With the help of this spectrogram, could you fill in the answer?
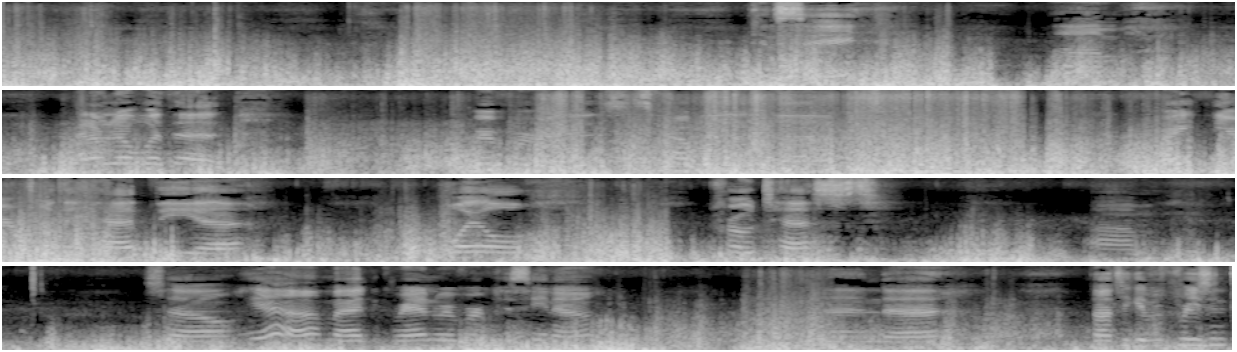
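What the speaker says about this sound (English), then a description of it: "It's very windy here." Strong wind buffets the microphone at a scenic overlook on tribal lands in South Dakota, a loud continuous roar with gusts rising and falling, while a person talks throughout.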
